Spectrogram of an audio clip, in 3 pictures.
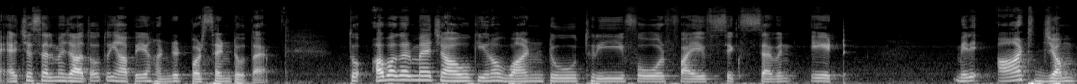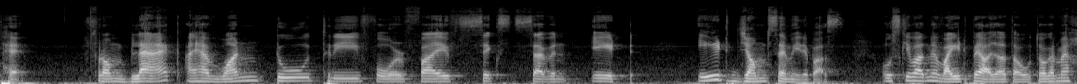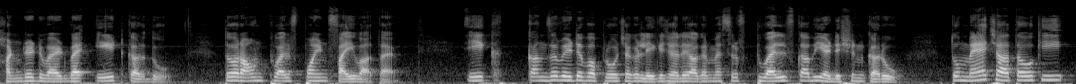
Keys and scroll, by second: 21.1-22.4 typing.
